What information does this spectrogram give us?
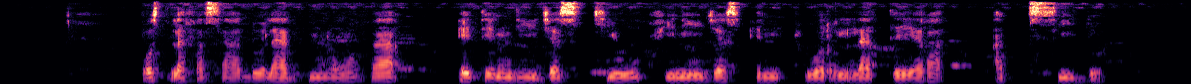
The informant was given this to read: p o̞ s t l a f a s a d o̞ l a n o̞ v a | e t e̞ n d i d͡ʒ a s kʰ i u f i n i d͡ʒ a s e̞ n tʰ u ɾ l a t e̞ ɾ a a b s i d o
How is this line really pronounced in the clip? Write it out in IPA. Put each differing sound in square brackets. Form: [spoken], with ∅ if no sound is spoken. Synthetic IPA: p o̞ s t l a f a s a d o̞ l a n o̞ v a | e t e̞ n d i d͡ʒ a s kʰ i u f i n i d͡ʒ a s e̞ n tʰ u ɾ l a t e̞ ɾ a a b s i d o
